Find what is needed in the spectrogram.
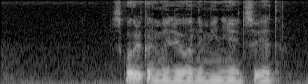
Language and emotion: Russian, neutral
